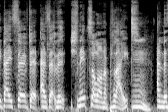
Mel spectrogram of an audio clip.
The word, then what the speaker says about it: Schnitzel: Like a schnitzel. Did I say it right? No. Schnitzel. Chicken.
